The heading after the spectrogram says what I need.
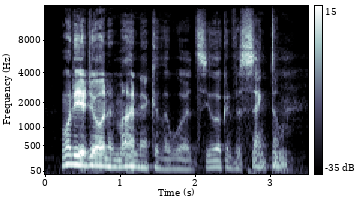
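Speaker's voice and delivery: put-on menacing, threatening boss voice. Voicing Hammer standing up to question the players: voicing Hammer, menacing gang boss. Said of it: "stands up and he's just like".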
